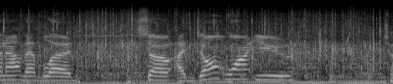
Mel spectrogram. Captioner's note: audience applauds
